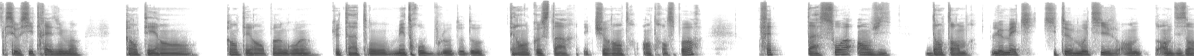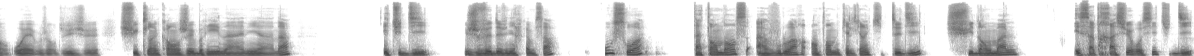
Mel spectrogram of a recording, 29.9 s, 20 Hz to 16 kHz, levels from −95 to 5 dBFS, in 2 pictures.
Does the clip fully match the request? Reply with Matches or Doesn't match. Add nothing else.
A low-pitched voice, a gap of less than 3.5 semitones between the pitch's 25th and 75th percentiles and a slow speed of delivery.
Doesn't match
